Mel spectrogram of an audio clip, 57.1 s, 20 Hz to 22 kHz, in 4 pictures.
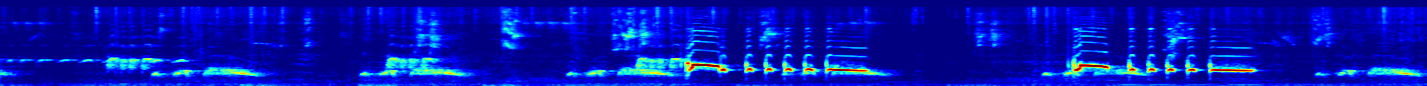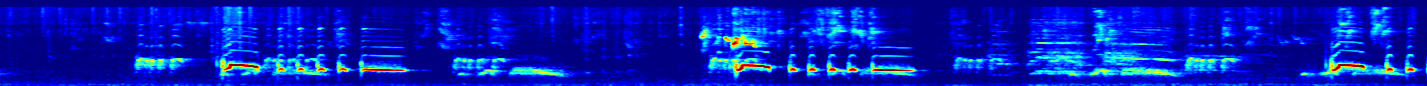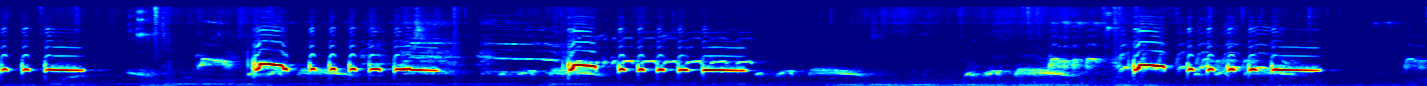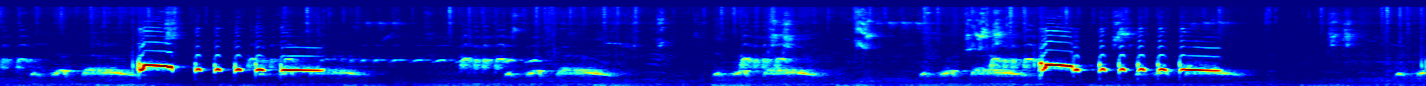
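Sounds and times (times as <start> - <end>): dove cooing song: 0.0 - 57.0.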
